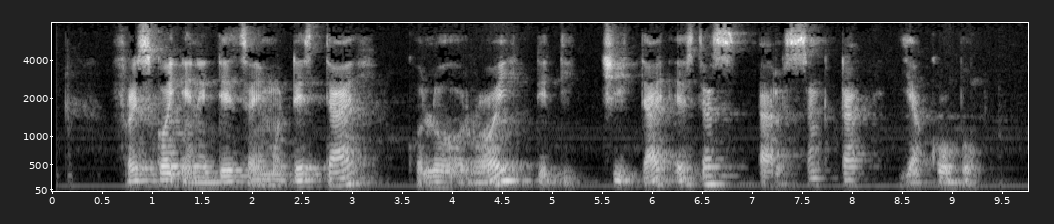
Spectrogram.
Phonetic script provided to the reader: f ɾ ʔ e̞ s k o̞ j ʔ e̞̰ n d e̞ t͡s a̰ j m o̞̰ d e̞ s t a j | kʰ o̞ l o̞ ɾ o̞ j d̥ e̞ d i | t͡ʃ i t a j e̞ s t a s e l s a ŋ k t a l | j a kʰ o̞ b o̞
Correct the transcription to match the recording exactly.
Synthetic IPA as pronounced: f ɾ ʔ e̞ s k o̞ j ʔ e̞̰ n d e̞ t͡s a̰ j m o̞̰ d e̞ s t a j | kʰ o̞ l o̞ ɾ o̞ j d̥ e̞ d i | t͡ʃ i t a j e̞ s t a s a l s a ŋ k t a | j a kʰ o̞ b o̞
